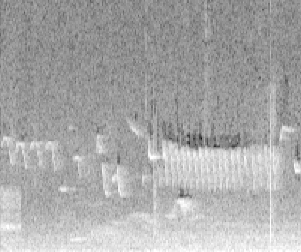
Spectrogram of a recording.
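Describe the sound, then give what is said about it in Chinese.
A small unseen bird chirps outside a window in Switzerland in spring, on a day of poor weather, a run of high, thin twittering notes over a low steady hiss, with two brief sharp clicks partway through and no one speaking. “哎，刚刚是有小鸟叫， 我有听到啊， 谁在窗户旁边啊？”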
